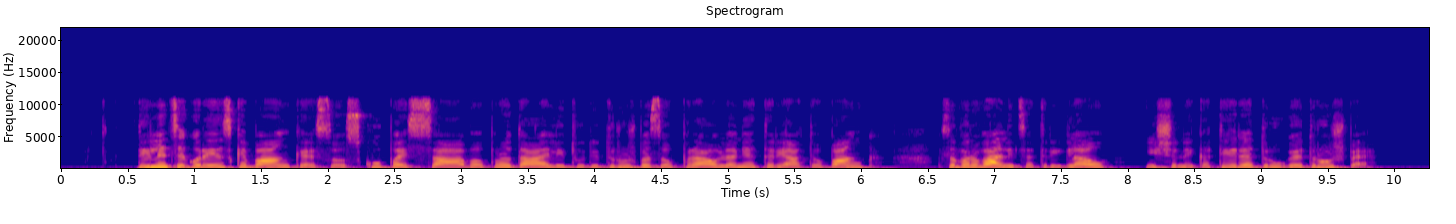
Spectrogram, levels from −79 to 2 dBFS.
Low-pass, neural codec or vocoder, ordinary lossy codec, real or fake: 10.8 kHz; none; none; real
